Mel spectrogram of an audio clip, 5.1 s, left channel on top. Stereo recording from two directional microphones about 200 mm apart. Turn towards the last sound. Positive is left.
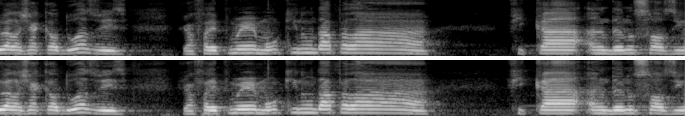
turn(degrees=0)  # may be behind; listen again after turning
